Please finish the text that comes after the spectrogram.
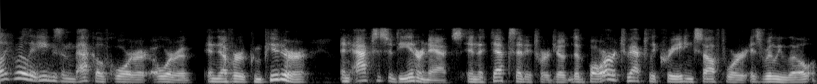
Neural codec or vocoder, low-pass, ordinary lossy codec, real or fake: codec, 16 kHz in and 24 kHz out, 0.6 kbps, FocalCodec, streaming, 2048 codes; 5.4 kHz; Opus, 32 kbps; fake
